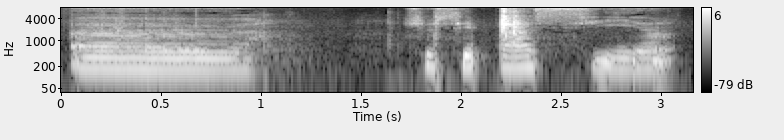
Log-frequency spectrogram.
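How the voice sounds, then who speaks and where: A woman's voice: fairly low pitch, flat delivery, drawn-out words, background noise. A woman from France hosting a casual card-making tutorial at home, rambling with many fillers and restarts as she talks to herself while she works. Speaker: crafting video host. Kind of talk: casual crafting tutorial chat. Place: home, indoors. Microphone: phone or camera filming her work table.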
